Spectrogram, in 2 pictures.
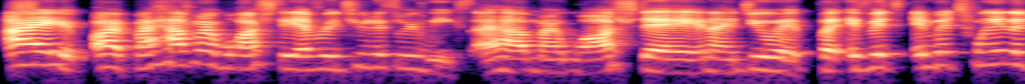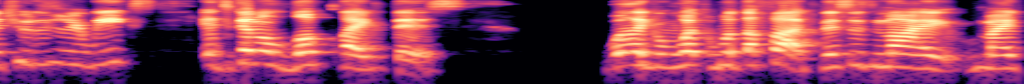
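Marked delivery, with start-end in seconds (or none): none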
